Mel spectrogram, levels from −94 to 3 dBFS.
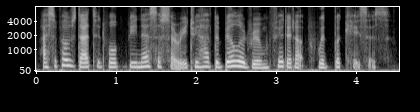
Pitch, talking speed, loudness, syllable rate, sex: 205 Hz, 225 wpm, -18 LUFS, 5.8 syllables/s, female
